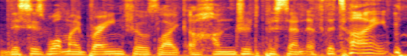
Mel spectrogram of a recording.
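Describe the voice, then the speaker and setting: A man talks fairly quickly while background music plays. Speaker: singer-songwriter and producer. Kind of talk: studio breakdown tutorial. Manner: fast; animated.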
